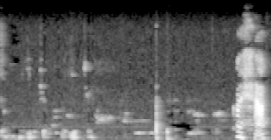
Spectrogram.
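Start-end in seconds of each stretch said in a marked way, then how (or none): 0.1-1.4 unvoiced, very soft words; hushed secret plan; whispered aside. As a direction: whisper it to yourself.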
